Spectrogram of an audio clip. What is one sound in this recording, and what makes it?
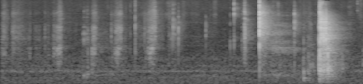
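A paint marker scratches softly across paper.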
